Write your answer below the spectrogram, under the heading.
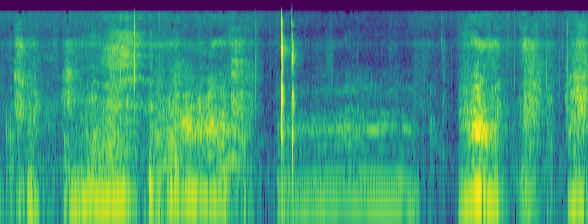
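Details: Terriers Captain Jack and Scarlett growl through a tug-of-war over a toy duck: rough growls, a sharp clack, then a steady drawn-out growl over a second long, followed by more rumbling bursts.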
